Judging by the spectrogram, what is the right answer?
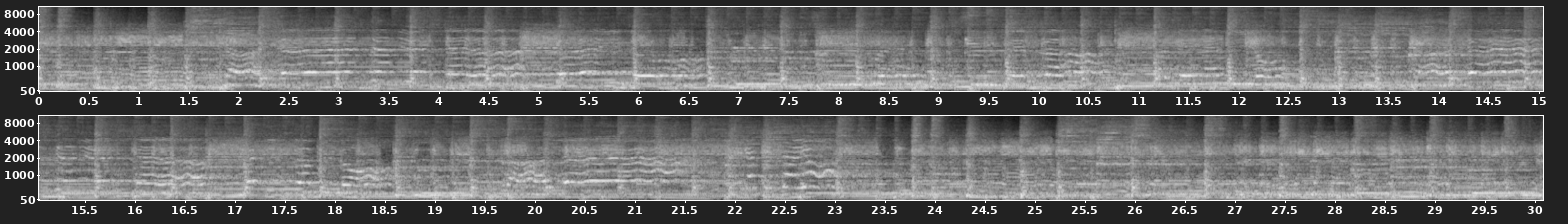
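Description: Live rock band playing: a woman sings lead over electric bass, Roland Juno-G synthesizer keyboard, electric guitar and drums.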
